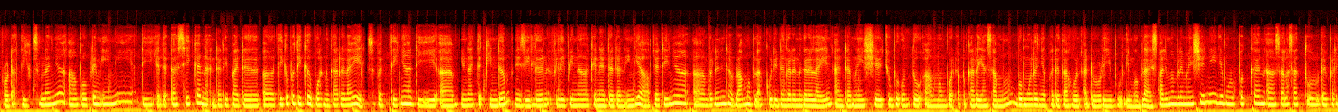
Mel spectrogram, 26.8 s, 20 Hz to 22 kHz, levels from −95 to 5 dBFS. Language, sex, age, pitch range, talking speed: Malay, female, 20-39, 175-205 Hz, 110 wpm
